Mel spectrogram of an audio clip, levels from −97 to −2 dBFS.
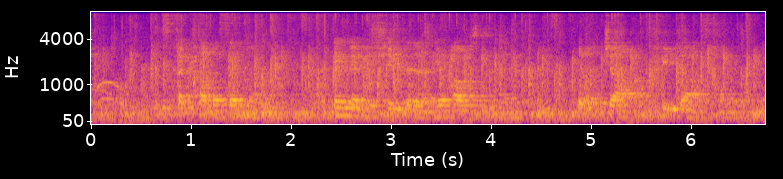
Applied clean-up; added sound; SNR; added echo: none; Applause; 6 dB; reverberation time 0.7 s.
